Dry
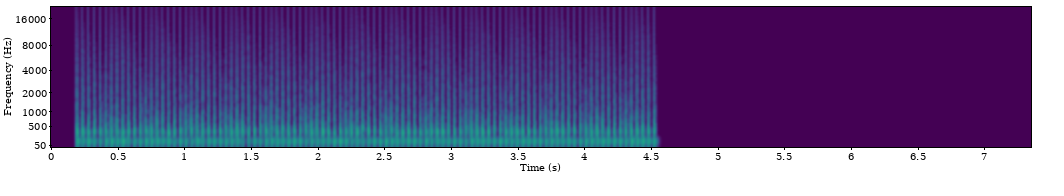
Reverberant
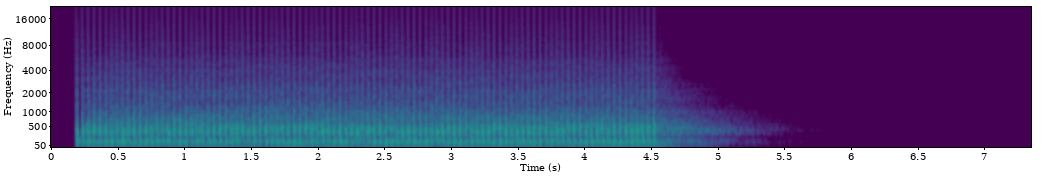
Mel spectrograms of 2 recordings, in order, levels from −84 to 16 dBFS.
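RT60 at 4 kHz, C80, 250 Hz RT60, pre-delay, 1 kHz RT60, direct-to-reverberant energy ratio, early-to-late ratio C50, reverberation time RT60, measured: 0.95 s, 10.0 dB, 1.5 s, 37 ms, 1.6 s, 8.0 dB, 8.5 dB, 1.6 s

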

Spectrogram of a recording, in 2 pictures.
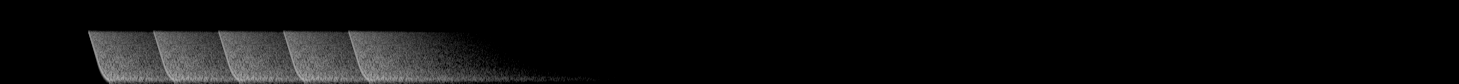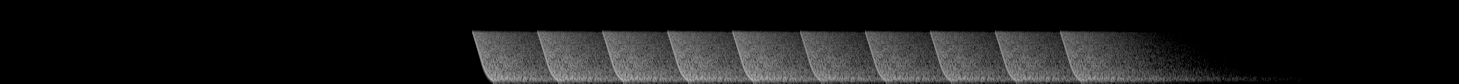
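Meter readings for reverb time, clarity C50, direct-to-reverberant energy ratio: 2.5 s, -0.5 dB, -4.0 dB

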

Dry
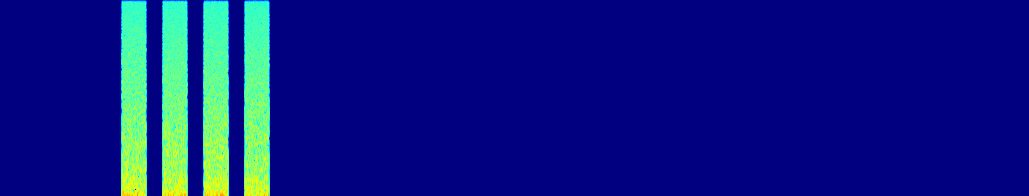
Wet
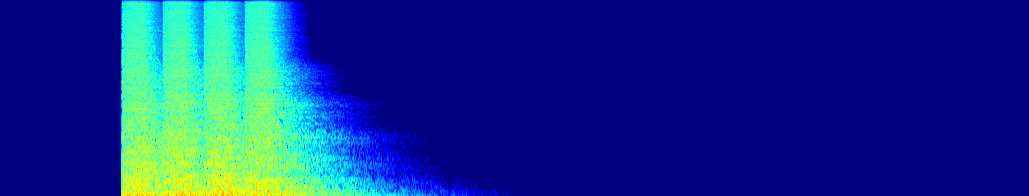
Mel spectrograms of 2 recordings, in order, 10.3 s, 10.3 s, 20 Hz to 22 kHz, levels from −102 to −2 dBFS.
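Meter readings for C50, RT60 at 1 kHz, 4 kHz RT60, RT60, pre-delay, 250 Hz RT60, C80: -0.5 dB, 1.6 s, 0.95 s, 1.7 s, 22 ms, 2.0 s, 2.0 dB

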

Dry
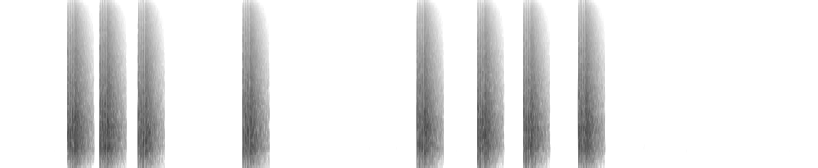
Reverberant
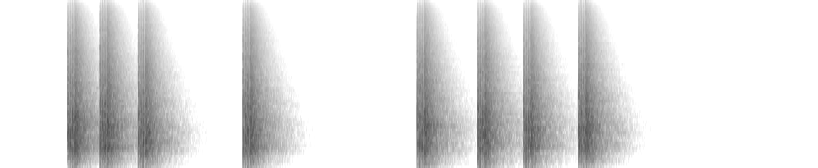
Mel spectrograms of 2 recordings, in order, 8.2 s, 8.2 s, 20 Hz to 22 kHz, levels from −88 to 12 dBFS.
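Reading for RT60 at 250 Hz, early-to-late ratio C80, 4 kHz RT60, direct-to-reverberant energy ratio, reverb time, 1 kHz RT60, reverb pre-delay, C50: 0.65 s, 17.5 dB, 0.60 s, 11.5 dB, 0.65 s, 0.65 s, 5 ms, 15.0 dB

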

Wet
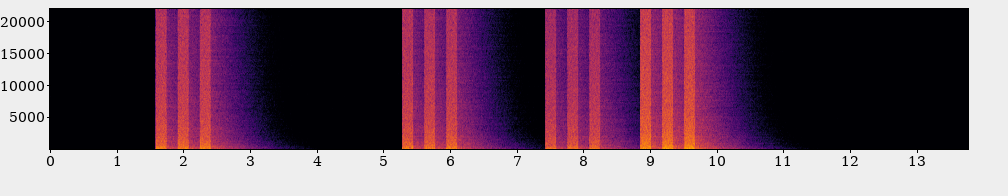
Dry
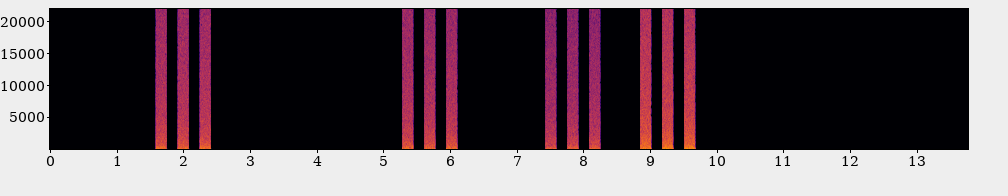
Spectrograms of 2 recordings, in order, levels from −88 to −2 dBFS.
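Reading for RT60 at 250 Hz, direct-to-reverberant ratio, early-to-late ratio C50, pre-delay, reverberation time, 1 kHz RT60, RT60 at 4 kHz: 1.8 s, 10.5 dB, 11.5 dB, 7 ms, 1.8 s, 1.8 s, 1.6 s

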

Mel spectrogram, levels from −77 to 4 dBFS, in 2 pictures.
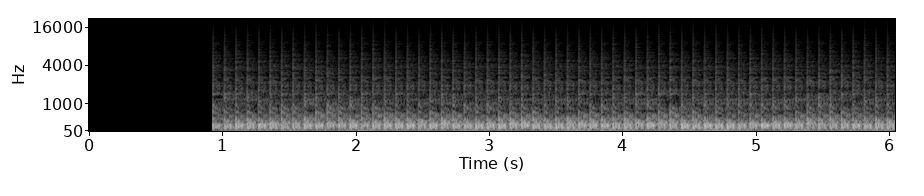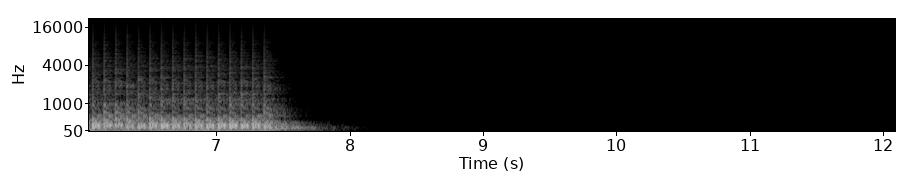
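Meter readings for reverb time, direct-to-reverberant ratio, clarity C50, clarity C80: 0.55 s, -3.5 dB, 7.5 dB, 11.0 dB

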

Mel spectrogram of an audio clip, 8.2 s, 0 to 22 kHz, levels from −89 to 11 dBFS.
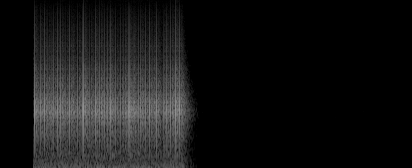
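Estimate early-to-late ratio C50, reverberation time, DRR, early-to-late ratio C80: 7.0 dB, 0.50 s, 3.0 dB, 11.5 dB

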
